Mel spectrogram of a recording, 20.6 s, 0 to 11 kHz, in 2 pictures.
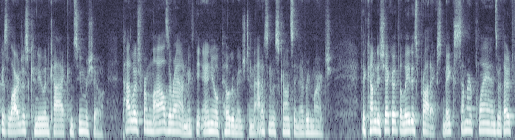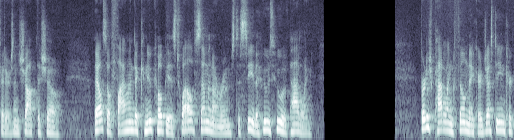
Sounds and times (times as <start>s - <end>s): Speech: 0.0s - 11.6s, 12.2s - 16.6s, 18.7s - 20.5s
Inside, small room: 0.0s - 16.8s, 18.2s - 20.5s.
